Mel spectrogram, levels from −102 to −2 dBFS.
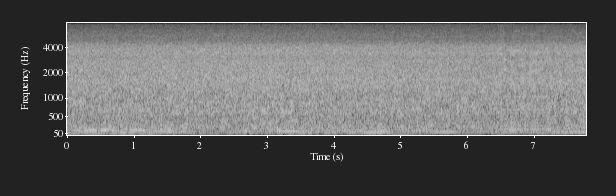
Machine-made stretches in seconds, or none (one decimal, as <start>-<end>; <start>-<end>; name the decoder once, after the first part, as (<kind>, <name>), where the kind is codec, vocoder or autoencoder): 6.5-7.3 (vocoder, HiFi-GAN)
